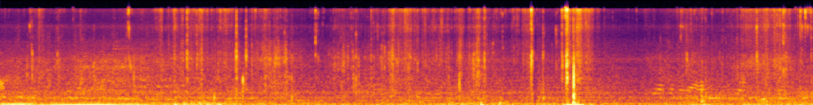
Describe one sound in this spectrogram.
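Leaves rustle and crunch as they are picked and torn.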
